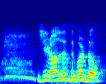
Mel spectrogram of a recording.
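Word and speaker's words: Girondins de Bordeaux: Gironde de Bordeaux. And that's the way you say it in French? Yeah.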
